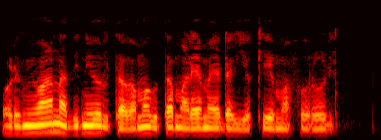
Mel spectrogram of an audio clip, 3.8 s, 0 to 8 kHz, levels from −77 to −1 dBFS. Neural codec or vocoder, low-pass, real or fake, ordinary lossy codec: none; 7.2 kHz; real; MP3, 24 kbps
